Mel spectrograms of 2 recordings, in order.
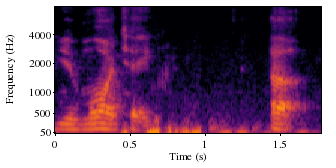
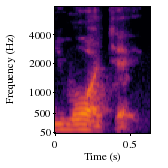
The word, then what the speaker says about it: Umoette: And then he also made us know how to pronounce his name. Yes. We just couldn't call him Umoette. He let us know his name was Godwin Thompson Umoette. Umoette.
